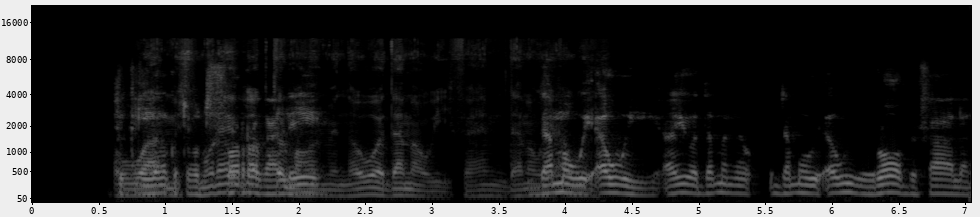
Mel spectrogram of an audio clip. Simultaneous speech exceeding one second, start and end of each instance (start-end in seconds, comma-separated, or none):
0.7-2.3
